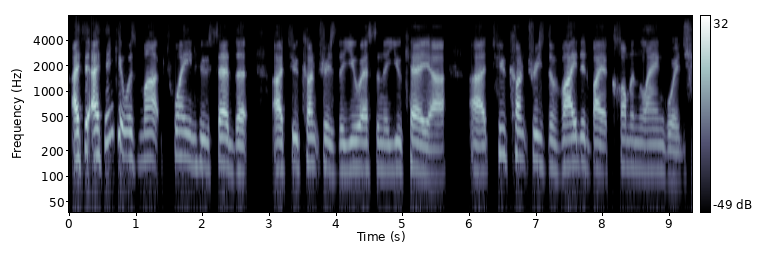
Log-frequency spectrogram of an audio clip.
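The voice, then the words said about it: British English accent, slightly Americanized. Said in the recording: “you don't have the same accent as a lot of my guests. You have that delightful UK accent ... there's a little bit of my accent left ... my accent has been corrupted as some American has kind of fallen into it”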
